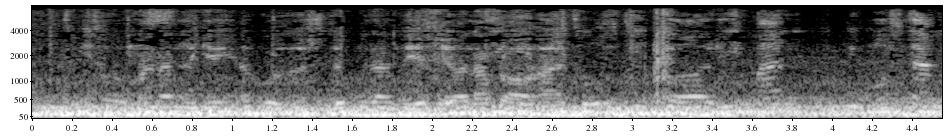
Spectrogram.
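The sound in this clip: A car drives along a road with a steady low engine rumble, while people talk over it.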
